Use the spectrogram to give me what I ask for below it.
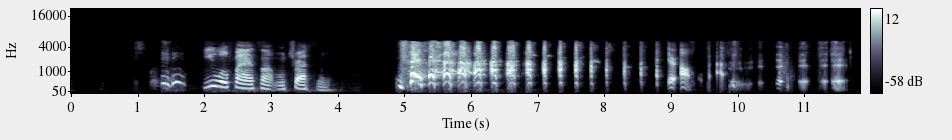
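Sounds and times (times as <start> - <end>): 
speech: 1.2 - 4.0, 4.9 - 5.8, 9.0 - 11.7
laughter: 5.0 - 9.0
long croaky burp: 9.6 - 11.8.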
